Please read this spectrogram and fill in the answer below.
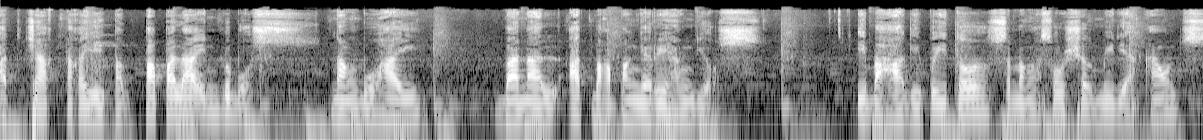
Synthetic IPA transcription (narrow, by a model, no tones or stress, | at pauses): ʔɐt̪̚t͡ʃak̚nɐkɐjojpɐɡ̚papɐlaːʔɪnlʊbosnɐŋbuɦaj | bɐnalʔɐ̰t̪̚mɐkɐpɐŋjɐɾiːɦɐŋd̪jo̞̰s | ʔɪbɐɦaːɡɪpoʔɪt̪o̞sɐmɐŋasoʃɐlmid̪iaʔɐkawnt̪̚s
